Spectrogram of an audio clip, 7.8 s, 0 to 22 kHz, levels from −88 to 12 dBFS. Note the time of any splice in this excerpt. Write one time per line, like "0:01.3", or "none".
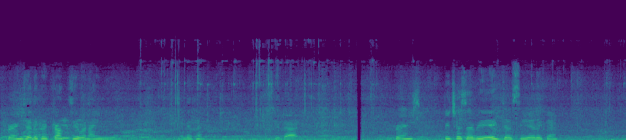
none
